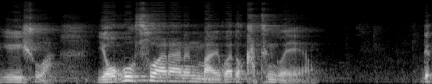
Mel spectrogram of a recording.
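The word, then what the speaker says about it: ישוע: 원래 히브리어로 발음과 비슷하게, 최대한 비슷하게 발음하면 예슈아예요. 예슈아.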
